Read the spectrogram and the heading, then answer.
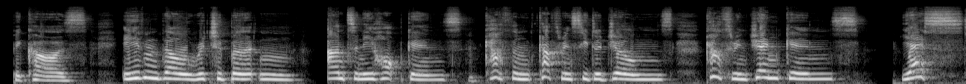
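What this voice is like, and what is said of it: Welsh accent with musical lilt. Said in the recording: “I can hear a bit of an accent there ... It's a Welsh lilt ... We all have this musical tone to our voices”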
